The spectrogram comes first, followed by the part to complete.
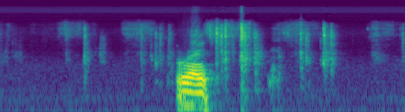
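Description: Computer keyboard typing in short, scattered runs of key clicks, with dead silence between them.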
